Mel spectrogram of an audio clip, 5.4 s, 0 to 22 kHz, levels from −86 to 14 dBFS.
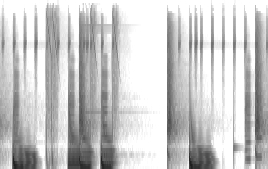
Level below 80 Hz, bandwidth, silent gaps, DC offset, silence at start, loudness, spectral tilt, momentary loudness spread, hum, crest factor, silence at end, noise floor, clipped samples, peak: -18 dBFS; 18.5 kHz; none; under 0.1%; 0.05 s; -16 LUFS; -4.5 dB/octave; 15 LU; none; 16 dB; 0 s; -76 dBFS; under 0.1%; 0 dBFS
